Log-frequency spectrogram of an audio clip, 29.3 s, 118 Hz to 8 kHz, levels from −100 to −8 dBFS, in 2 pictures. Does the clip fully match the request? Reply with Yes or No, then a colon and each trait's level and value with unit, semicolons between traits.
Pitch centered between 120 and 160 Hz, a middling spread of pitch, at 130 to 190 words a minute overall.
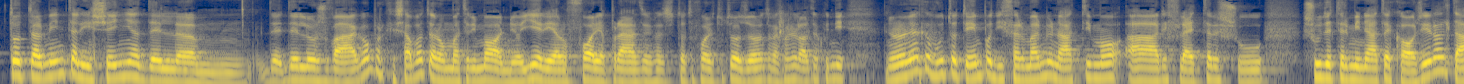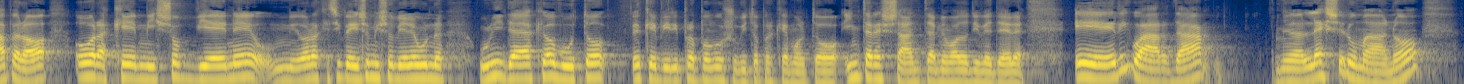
Yes: medium, 140 Hz; average, 4.3 semitones; average, 165 wpm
